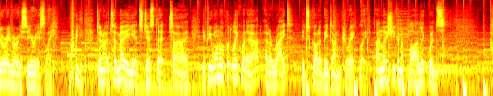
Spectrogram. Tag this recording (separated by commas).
Music, Speech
